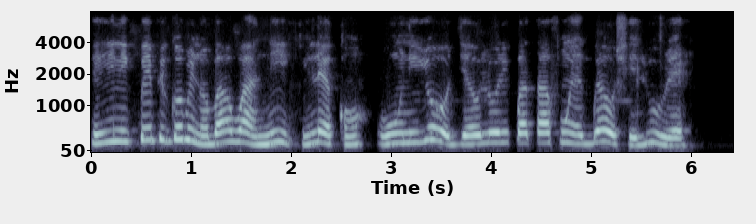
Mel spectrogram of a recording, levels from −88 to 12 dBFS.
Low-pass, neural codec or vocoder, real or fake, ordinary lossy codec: 7.2 kHz; none; real; Opus, 32 kbps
